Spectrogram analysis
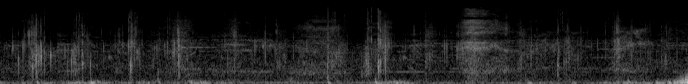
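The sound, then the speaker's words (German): Footsteps walk along a path, a faint, steady run of many soft steps with a little rustle between them. “Ich gehe gerade meinem Vater nach.”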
